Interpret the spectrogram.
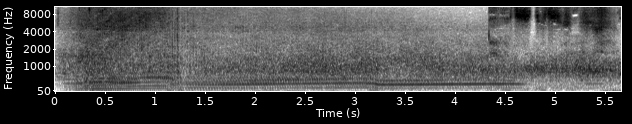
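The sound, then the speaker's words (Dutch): A loud SUV engine revs and drones steadily, its pitch stepping down briefly and then holding, like shifting through gears, with a burst of higher-pitched whirring near the end. “klinkt niet eens als een SUV, hè?”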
